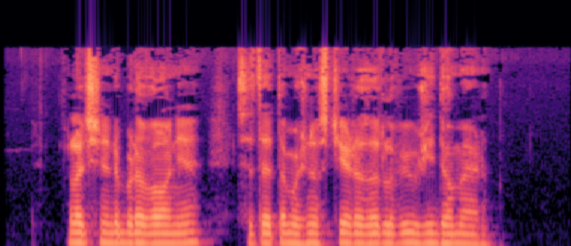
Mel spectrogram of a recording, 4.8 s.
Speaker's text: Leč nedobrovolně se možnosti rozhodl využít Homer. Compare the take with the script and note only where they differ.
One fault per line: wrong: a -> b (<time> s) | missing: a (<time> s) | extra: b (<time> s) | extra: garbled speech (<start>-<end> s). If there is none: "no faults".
extra: této (2.1 s)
